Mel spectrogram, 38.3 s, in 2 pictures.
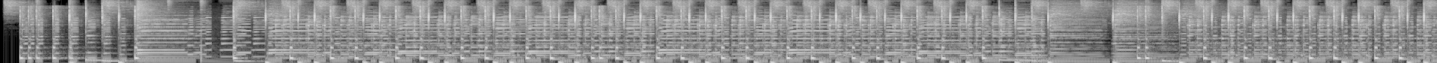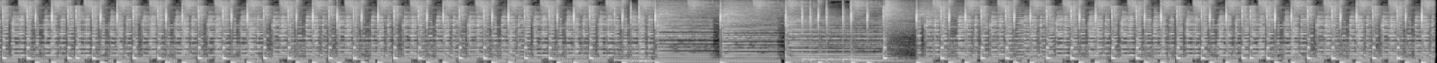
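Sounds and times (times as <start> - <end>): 
vaneirão music playback: 0.1 - 38.3.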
